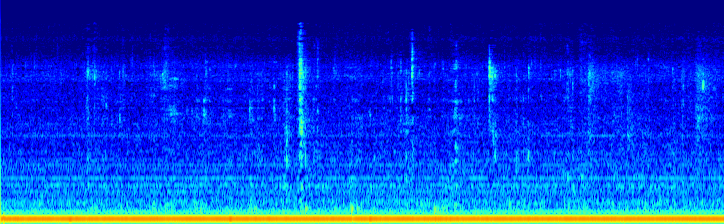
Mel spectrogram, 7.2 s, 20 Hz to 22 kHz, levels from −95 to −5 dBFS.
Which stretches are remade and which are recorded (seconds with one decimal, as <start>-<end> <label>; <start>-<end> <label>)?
0.0-7.2 recorded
